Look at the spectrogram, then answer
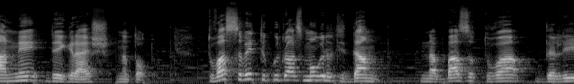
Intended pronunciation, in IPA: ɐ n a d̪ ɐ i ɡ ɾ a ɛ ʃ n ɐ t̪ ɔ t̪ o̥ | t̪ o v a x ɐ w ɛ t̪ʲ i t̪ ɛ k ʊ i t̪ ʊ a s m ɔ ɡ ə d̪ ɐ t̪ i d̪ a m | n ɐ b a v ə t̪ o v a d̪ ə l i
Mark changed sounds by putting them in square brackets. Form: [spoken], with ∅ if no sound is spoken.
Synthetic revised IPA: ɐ n [ɛ] d̪ ɐ i ɡ ɾ a ɛ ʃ n ɐ t̪ ɔ t̪ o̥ | t̪ o v a [s] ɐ [v] ɛ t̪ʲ i t̪ ɛ k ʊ i t̪ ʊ a s m ɔ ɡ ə d̪ ɐ t̪ i d̪ a m | n ɐ b a [z] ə t̪ o v a d̪ [ɐ] l i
